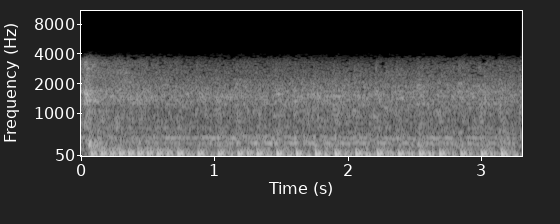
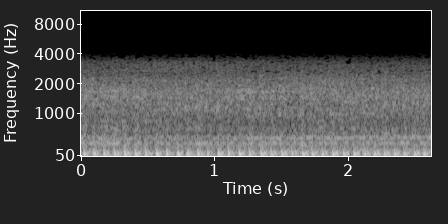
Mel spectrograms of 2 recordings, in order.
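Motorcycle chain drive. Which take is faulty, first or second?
first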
